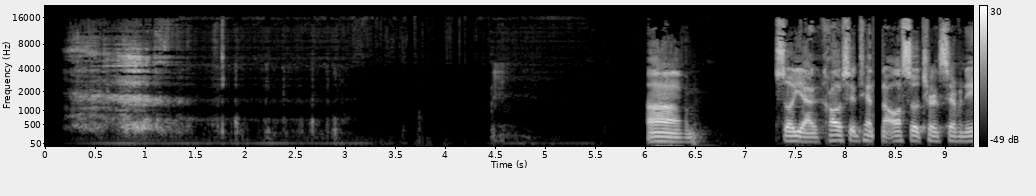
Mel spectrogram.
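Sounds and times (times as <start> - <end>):
sipping water from a cup: 0.1 - 3.2
person exhaling: 0.2 - 1.4
gulping and swallowing: 0.4 - 3.1
speech: 6.0 - 6.6, 7.4 - 9.2.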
